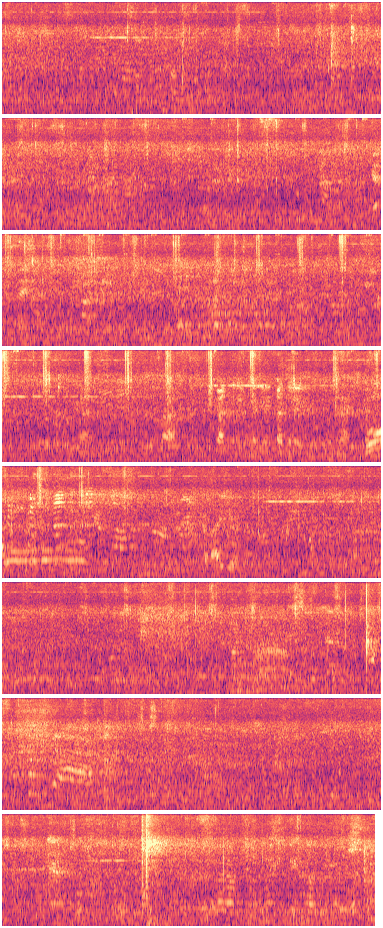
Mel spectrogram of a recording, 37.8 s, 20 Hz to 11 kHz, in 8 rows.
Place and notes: City Hall, Spui, Den Haag, Nederland - Atrium City Hall
Atrium City Hall in The Hague. A pretty quiet summer afternoon.
Recorded with a Zoom H2 with additional Sound Professionals SP-TFB-2 binaural microphones.
Den Haag, Netherlands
